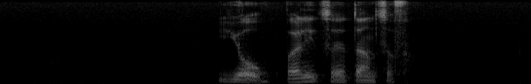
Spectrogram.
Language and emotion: Russian, neutral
